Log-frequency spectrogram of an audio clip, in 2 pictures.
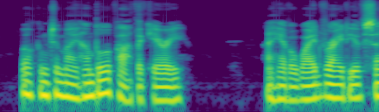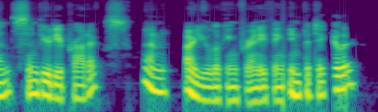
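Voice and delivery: plain reading voice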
